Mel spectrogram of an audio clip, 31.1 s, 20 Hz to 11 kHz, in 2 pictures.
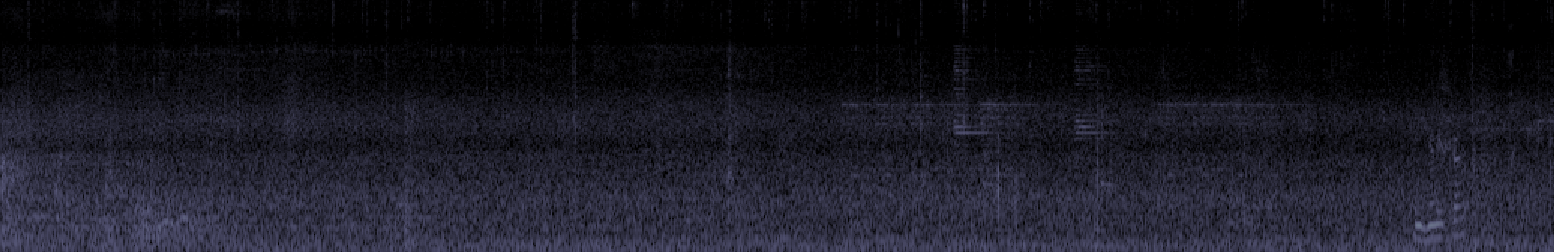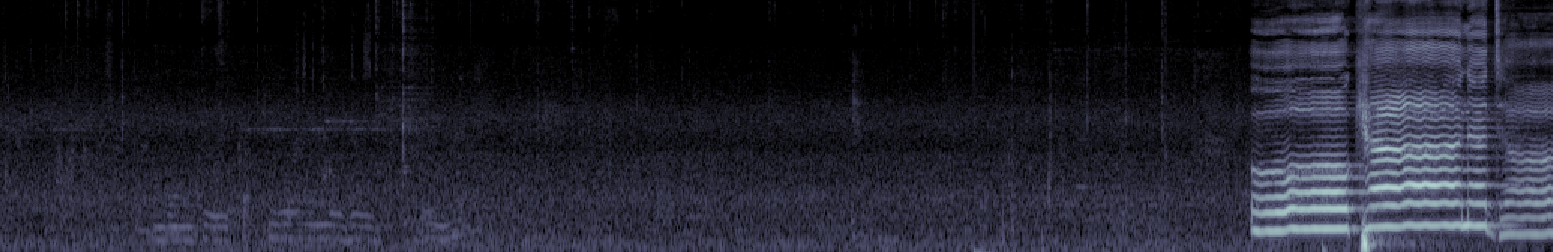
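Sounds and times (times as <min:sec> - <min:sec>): faint clicks: 0:00.0 - 0:28.0
faint murmur: 0:14.1 - 0:22.6.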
